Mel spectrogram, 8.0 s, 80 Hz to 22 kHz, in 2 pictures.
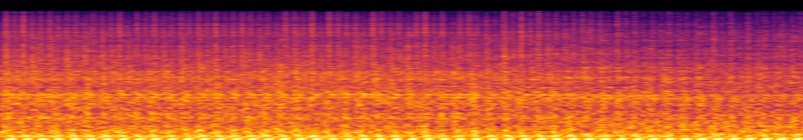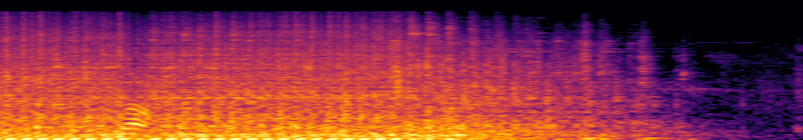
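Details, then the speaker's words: Honda 1211 ride-on mower, operator-seat mic, engine accelerated: roar with steady flap-flap slap about three times a second; broken plastic transmission cooling fan blades rubbing, recurring despite an earlier repair. "il y a un bruit de flap flap flap flap, vraiment un bruit de plastique qui frotte."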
